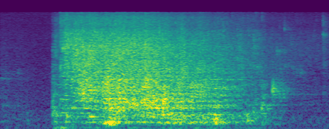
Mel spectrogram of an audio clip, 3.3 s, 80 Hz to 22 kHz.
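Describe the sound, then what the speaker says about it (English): Water pours steadily into a Speidel Braumeister 10L brewing machine, about four liters, a loud close rushing gush that starts abruptly and runs continuously, easing slightly toward the end. "I'm going to fill the Braumeister with about 4 liters of water."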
